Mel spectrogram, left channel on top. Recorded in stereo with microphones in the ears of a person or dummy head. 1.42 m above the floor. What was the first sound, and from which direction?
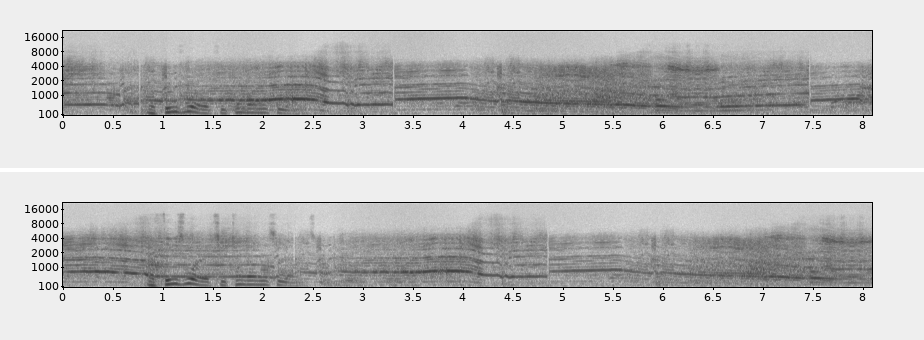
A man speaking, 85° right.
